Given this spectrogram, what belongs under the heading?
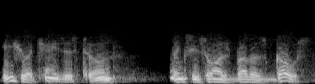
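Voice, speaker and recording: Animated, exasperated mailman on tinny old radio. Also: fairly low pitch, moderate pace, slightly rough. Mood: wry storytelling. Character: earnest, exasperated small-town male mail carrier and husband. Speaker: radio drama actor. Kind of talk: vintage radio mystery acting.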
